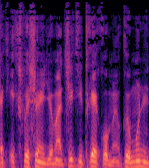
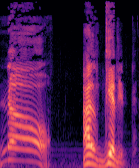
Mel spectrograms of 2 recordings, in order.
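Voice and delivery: high angry No, louder on I'll get it; very mad; 8 semitones higher, 3 dB louder, slower than usual. Acted. Pete refusing to lend phone, angry. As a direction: bark it back furious. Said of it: "answered very mad".

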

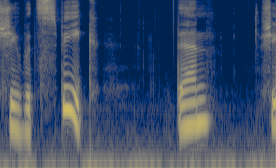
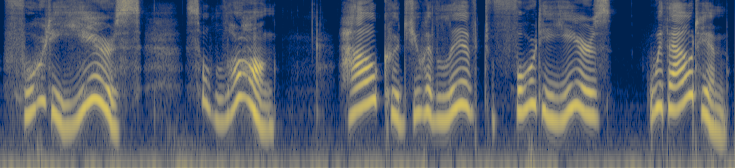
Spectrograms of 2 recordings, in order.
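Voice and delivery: higher, aching astonishment; anguished disbelief; 7 semitones higher than usual. A narrator's reading. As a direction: marvel in pain, drawing out the first words. Bereaved mother stunned by long grief.

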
